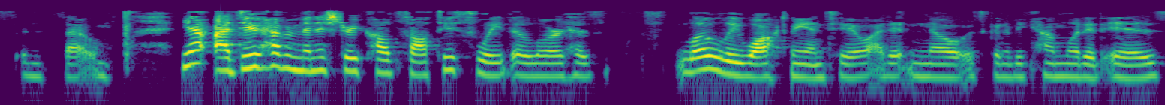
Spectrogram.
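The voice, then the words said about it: Southern American accent. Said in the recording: “the Southern accent is from”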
